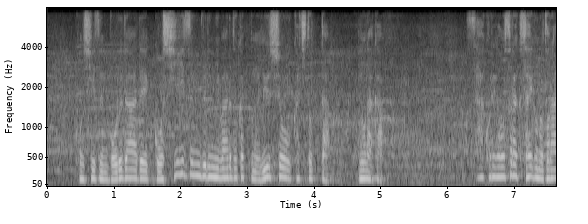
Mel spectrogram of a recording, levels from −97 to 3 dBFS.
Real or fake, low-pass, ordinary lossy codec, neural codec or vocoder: real; 7.2 kHz; none; none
